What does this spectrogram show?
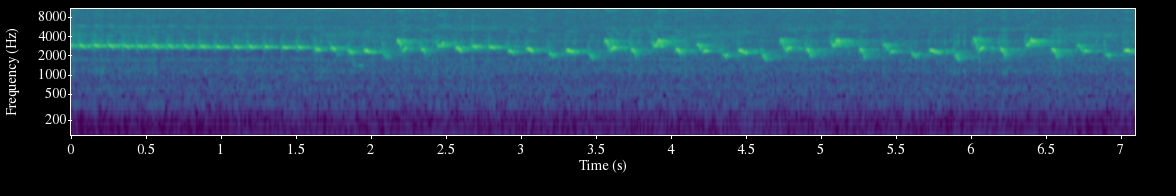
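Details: Japanese bush warbler hidden behind mulberry leaves, singing out of sight: a long, fast run of sharp high notes, each dropping in pitch, repeated roughly three times a second without pause.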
